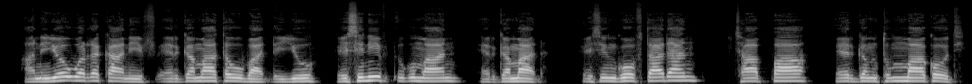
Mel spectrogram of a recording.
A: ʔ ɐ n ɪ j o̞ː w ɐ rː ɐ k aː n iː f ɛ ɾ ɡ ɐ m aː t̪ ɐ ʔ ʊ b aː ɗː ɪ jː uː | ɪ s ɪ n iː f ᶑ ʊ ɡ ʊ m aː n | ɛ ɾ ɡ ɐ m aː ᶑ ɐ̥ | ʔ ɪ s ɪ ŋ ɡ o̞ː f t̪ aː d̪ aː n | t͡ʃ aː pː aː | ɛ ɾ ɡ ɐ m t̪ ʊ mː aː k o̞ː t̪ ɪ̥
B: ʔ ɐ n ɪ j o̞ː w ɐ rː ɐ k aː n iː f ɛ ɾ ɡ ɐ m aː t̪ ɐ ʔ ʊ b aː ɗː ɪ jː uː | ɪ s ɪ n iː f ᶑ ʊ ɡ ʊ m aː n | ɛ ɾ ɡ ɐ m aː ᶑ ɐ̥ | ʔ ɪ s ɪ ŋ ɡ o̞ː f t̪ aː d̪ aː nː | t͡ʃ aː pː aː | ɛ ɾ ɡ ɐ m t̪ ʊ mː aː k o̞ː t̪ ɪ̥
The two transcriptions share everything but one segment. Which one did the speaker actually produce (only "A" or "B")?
A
